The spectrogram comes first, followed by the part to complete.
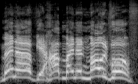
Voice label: Soldier cloaked spy, de

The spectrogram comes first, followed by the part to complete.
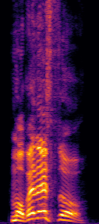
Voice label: move up, es; "¡Moved esto!"; Spy

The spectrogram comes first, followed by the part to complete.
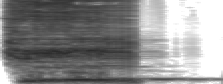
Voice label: medic pain sharp

